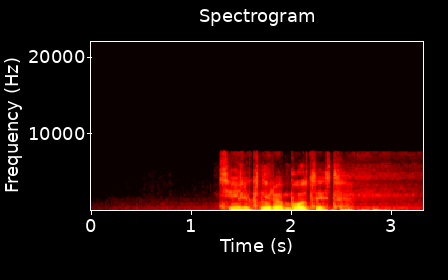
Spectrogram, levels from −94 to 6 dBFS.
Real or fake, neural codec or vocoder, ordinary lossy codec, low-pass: real; none; none; none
